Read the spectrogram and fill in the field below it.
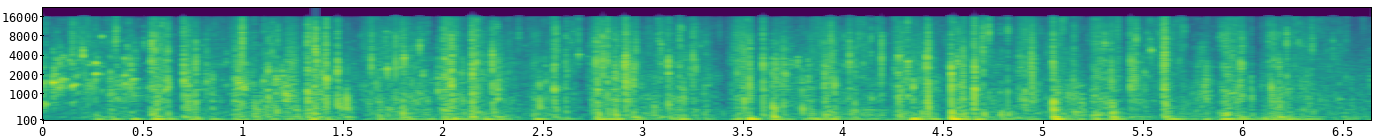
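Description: Water sloshes and splashes in a tub.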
